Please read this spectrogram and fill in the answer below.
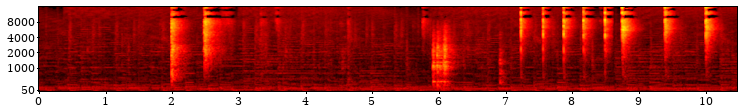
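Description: Background acoustic guitar music, with sharp knocks and taps from kitchen work: two knocks about two seconds in, a louder knock around the middle, then a quick run of about eight light taps.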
